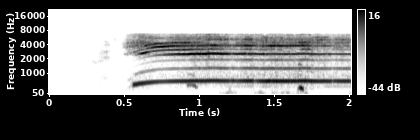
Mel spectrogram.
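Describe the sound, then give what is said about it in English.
A single sustained, shrill cartoon scream starts abruptly and holds steady at high pitch for about a second and a half, loud, with no talking. “I need to find the shrillest... If I can find that scream from Duckman that Duckman does, put that in here right now.”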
